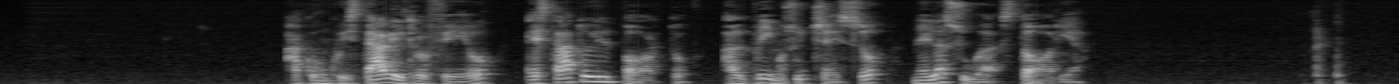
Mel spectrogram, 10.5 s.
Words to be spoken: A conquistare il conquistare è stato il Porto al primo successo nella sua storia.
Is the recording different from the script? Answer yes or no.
yes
